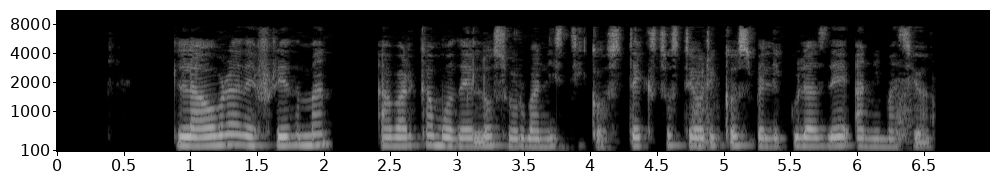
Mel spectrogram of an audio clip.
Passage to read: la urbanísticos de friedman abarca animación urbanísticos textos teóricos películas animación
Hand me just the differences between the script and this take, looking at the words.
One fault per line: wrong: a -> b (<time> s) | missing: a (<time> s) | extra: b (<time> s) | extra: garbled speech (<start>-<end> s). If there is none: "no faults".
wrong: urbanísticos -> obra (1.1 s)
wrong: animación -> modelos (2.8 s)
extra: de (5.8 s)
